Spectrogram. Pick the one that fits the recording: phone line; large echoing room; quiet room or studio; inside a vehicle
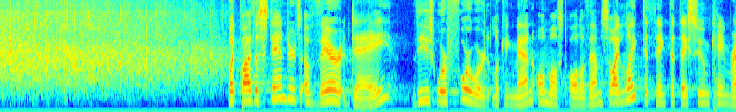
large echoing room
